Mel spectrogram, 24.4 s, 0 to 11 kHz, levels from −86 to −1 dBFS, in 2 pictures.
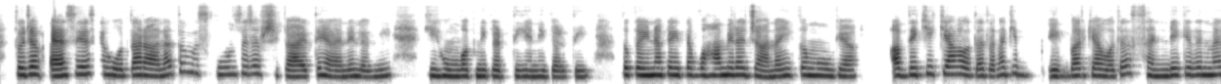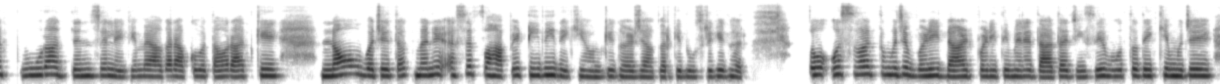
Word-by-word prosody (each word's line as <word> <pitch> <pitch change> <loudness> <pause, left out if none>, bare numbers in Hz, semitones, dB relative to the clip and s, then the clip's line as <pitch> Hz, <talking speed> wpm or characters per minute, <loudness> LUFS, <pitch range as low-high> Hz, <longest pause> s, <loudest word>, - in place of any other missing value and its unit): तो 260 - +4
जब 275 +1 +4
ऐसे-ऐसे 280 +5 +4
होता 250 0 +2
रहा 235 -2 +4
ना 250 +4 +1
तब 360 -2 -7
स्कूल 270 -1 -7
से 300 - -6
जब 295 +1 -4
शिकायतें 215 +1 +1
आने 210 +2 -1
लगी 215 +2 -2 0.3
कि 235 -1 0
होमवर्क 225 0 +2
नहीं 220 0 +3
करती 210 0 -3
ये 210 - -1
नहीं 205 0 -1
करती 205 0 -4 0.4
तो 260 - +3
कहीं 255 -1 +5
न 255 0 +6
कहीं 255 -1 +1
तब 250 -1 -1
वहाँ 245 0 +3
मेरा 255 0 +4
जाना 205 0 +1
ही 240 +2 +1
कम 255 -1 +3
हो 235 -2 +1
गया। 220 -1 -2 0.4
अब 245 -2 +6
देखिए 260 +3 -1
क्या 280 -2 +4
होता 245 -4 +1
था 220 -1 -3
ना 260 +3 -2
कि, 290 +3 -6 0.3
एक 220 0 -1
बार 240 0 +1
क्या 240 0 0
हुआ 215 -1 +1
था 285 - -1
सँडे 245 -5 0
के 260 +1 -3
दिन 260 0 +1
मैं 265 +1 +2 0.2
पूरा 255 +3 +1 0.2
दिन 225 +1 +1
से 235 +1 -5
लेके 210 -2 -3
मैं 220 0 -3
अगर 215 +1 0
आपको 210 +1 -2
बताऊँ 210 0 -2
रात 210 0 0
के 230 -1 +3 0.5
9 230 +3 +6 0.3
बजे 230 0 +2
तक 235 +2 -2
मैंने 245 +3 +2
अ, 250 - -3
सिर्फ़ 285 +4 -5
वहाँ 225 -3 +4
पे 245 - -1
टीवी 250 +1 +3
देखी 215 -1 -4
उनके 200 +1 -3
घर 205 -2 -3
जाकर 200 0 -4
के 205 +1 -4
दूसरे 200 0 -6
के 215 0 0
घर। 205 -3 -4 0.6
तो 260 - +5 0.2
उस 275 0 -5
वक़्त 275 0 0
मुझे 265 0 +1
बड़ी 230 +2 +2
डाँट 210 +1 +1
पड़ी 215 -1 -2
थी - - +1
मेरे 215 0 -1
दादा 190 +2 +1
जी 200 -1 -5
से। 220 +3 0
वो 220 -1 -2
तो 235 - +1
देखिए 235 +1 0
मुझे 230 0 +3
230 Hz, 225 wpm, -23 LUFS, 215-255 Hz, 0.6 s, न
